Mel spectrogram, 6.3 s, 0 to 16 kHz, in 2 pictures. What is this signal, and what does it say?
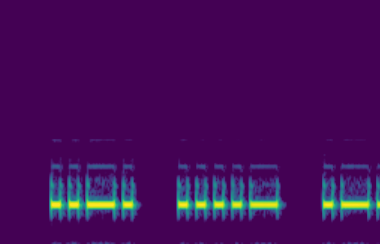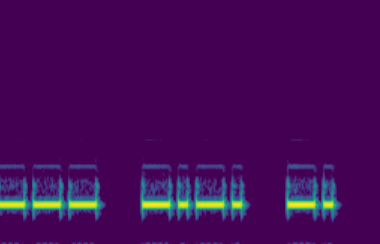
Morse code, heard as a keyed tone, about 16 wpm, spaced as for 13 wpm, 600 Hz. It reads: F41CN
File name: morse mp3 / 14 urok 13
